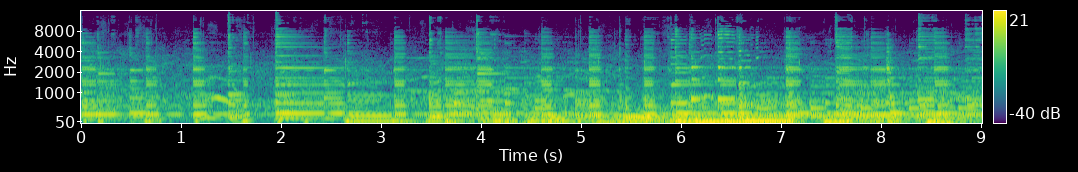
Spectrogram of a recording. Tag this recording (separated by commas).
Speech, Music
